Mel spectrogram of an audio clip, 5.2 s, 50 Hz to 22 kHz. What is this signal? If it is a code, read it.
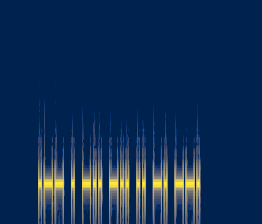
Morse code, heard as a keyed tone, about 22 wpm, 700 Hz. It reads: WEDDING
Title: Seven Letter Words - 22wpm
